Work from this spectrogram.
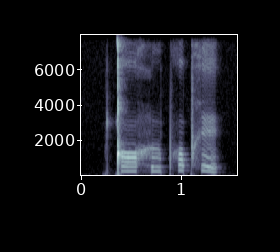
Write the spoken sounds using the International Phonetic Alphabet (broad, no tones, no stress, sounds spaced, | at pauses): ǃ ɔ h ɯ pʰ ɔ p x e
